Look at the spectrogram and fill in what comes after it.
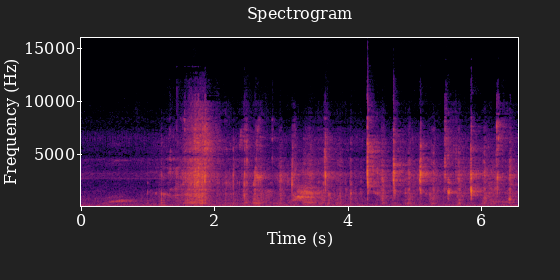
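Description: Crunchy chewing of a bamboo shoot in chili sauce: a wet mouthful noise about a second and a half in, then many short, crisp crunches and clicks, more frequent in the second half.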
